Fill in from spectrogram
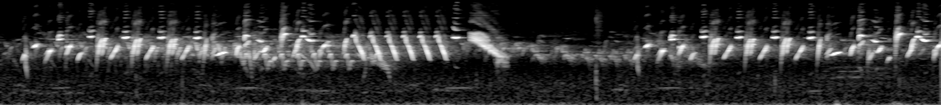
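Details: Goldfinch song from nature, known locally as Arous al-Turkman: tinkling, jumbled twitters build into a fast rattling trill and a buzzy drawn note, then after a brief gap the bright chattering resumes.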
